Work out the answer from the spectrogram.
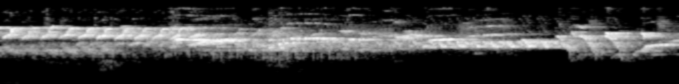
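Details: Male canaries singing together to encourage breeding: fast trilled rolls at high pitch merging into buzzy overlapping phrases, with a sudden falling note late on.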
